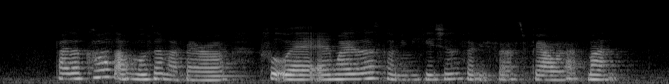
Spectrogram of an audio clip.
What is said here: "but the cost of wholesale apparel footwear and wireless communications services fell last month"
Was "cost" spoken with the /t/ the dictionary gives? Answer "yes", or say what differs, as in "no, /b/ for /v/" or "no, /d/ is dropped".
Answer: no, /t/ is dropped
